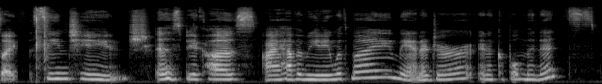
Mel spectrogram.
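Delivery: usual speaking voice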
